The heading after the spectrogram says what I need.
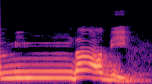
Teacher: یہاں پر نون ساکن کے بعد با آیا، یہاں پر اقلاب ہوتا ہے، اور یہاں پر بھی غنہ ہوگا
